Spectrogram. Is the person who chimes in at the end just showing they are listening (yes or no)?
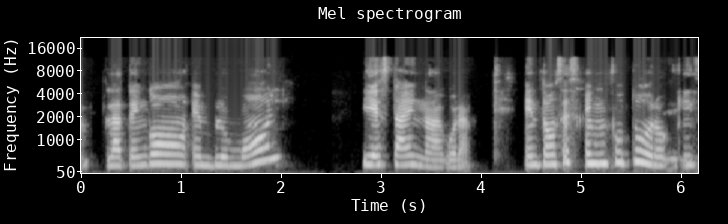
yes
